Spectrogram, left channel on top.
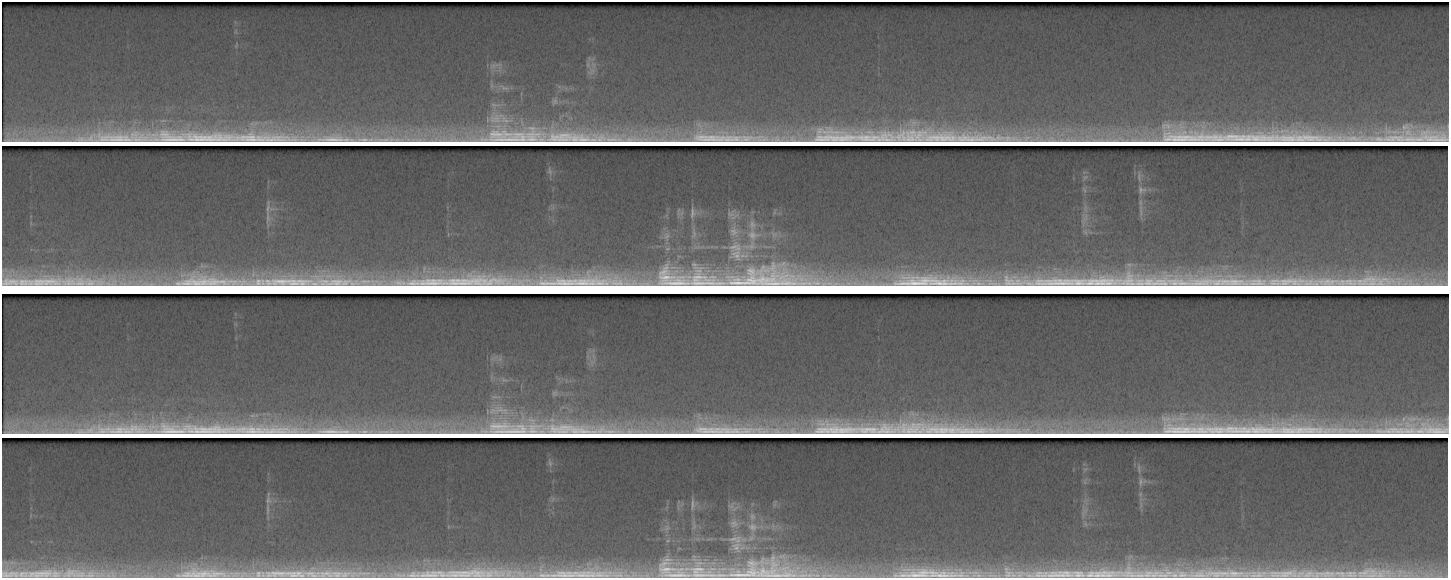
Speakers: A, on the left; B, on the left.
A: ᱚ ᱢᱟᱱᱮ ᱡᱟᱛᱨᱟ ᱜᱮᱠᱚ ᱞᱟᱹᱭᱟ ᱵᱝ ᱪᱮ ᱵᱟᱝᱟ?
B: ᱦᱩᱸ ᱜᱟᱭᱟᱱ ᱫᱚ ᱵᱟᱠᱚ ᱞᱟᱹᱭᱟ ᱟᱞᱮ ᱥᱮᱫ ᱫᱚ᱾
A: ᱚ ᱦᱚᱭ ᱚᱱᱟ ᱡᱟᱛᱨᱟ ᱠᱚ ᱦᱩᱭᱩᱜ ᱜᱮᱭᱟ᱾ ᱟᱨ ᱢᱟᱱᱮ ᱚᱸᱰᱮ ᱫᱚ ᱢᱟᱱᱮ ᱵᱷᱳᱨᱳ ᱵᱚᱸᱜᱟ ᱩᱱᱤ ᱠᱚ ᱯᱩᱡᱟᱹ ᱟᱭᱟ ᱛᱚ᱾ ᱵᱳᱨ ᱯᱩᱡᱟᱹ ᱢᱟᱱᱮ ᱱᱚᱜᱼᱚᱭ ᱫᱩᱨᱜᱟᱹ ᱯᱩᱡᱟᱹ ᱯᱚᱨ ᱟᱥᱤᱱ ᱵᱚᱸᱜᱟ᱾
B: ᱦᱚᱜᱼᱚᱭ ᱱᱤᱛᱚᱝ ᱛᱤ ᱠᱚᱜ ᱠᱟᱱᱟ ᱦᱟᱜ
A: ᱦᱩᱸ ᱫᱩᱨᱜᱟᱹ ᱯᱩᱡᱟᱹ ᱥᱚᱢᱚᱭ ᱟᱹᱥᱤᱱ ᱵᱚᱸᱜᱟ ᱦᱚᱭ ᱚᱱᱟ ᱩᱱ ᱥᱚᱢᱚᱭ ᱜᱮ ᱦᱩᱭᱩᱜᱼᱟ ᱫᱩᱨᱜᱟᱹ ᱯᱩᱡᱟᱹ ᱯᱚᱨ᱾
